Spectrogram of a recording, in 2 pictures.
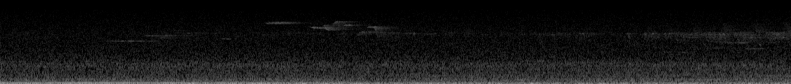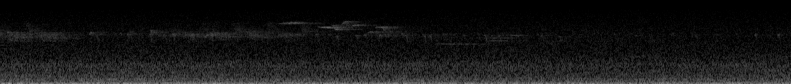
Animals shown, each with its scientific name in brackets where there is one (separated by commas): Red Crossbill (Loxia curvirostra), Hermit Thrush (Catharus guttatus), Ovenbird (Seiurus aurocapilla), Brown Creeper (Certhia americana)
